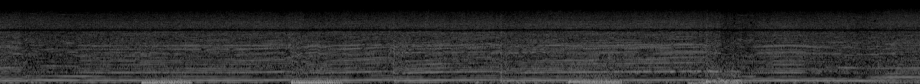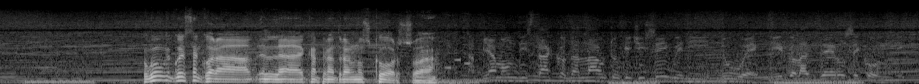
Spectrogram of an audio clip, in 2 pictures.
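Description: A racing car engine whines loudly, rising and falling as it shifts gears.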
